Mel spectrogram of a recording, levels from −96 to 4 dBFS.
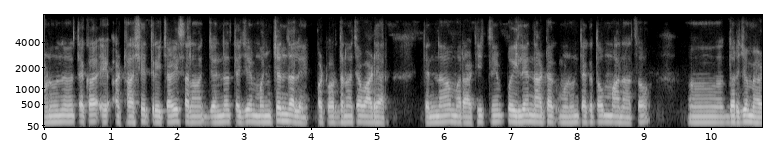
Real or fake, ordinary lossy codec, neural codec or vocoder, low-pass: real; Opus, 16 kbps; none; 7.2 kHz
